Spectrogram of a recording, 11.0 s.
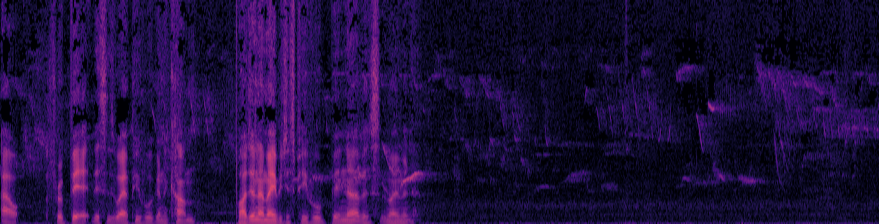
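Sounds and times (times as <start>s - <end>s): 
speech: 0.0s - 5.3s
many birds singing outdoors: 0.0s - 10.9s.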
